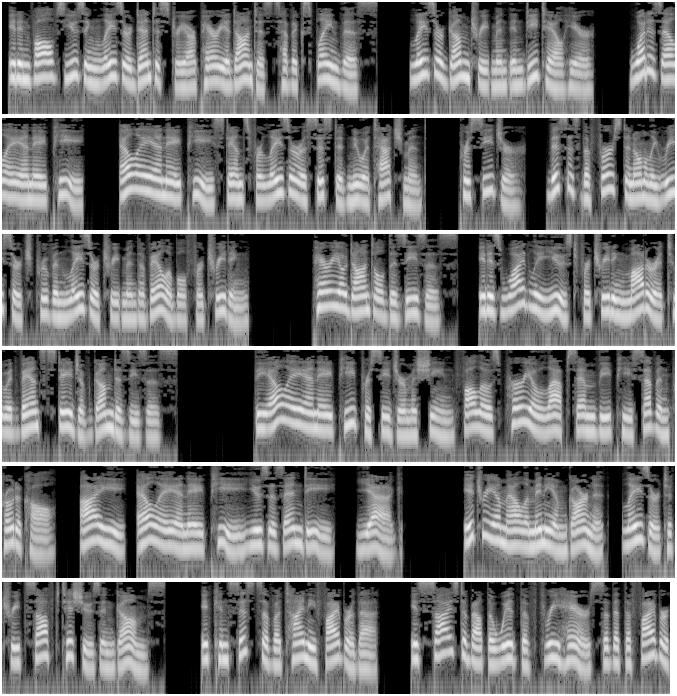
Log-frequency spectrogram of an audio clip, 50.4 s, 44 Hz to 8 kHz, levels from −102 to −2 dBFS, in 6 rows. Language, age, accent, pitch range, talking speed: English, 40-59, American, 170-225 Hz, 115 wpm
